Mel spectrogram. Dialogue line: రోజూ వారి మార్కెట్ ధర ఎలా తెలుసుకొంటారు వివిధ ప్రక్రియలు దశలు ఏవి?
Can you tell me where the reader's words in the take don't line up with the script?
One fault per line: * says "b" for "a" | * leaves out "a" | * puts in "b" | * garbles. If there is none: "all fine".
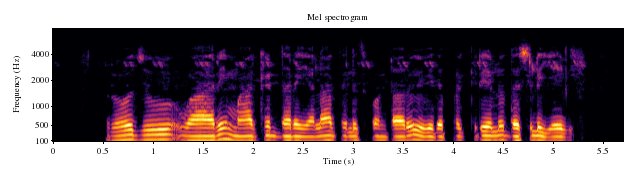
all fine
